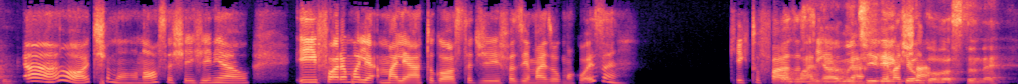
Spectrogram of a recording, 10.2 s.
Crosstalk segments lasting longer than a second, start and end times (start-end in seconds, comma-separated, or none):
7.8-9.3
